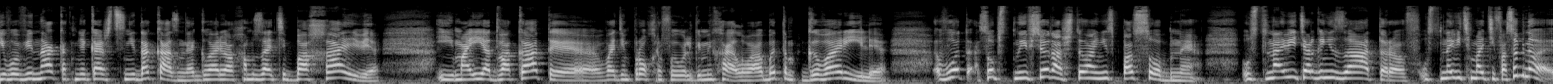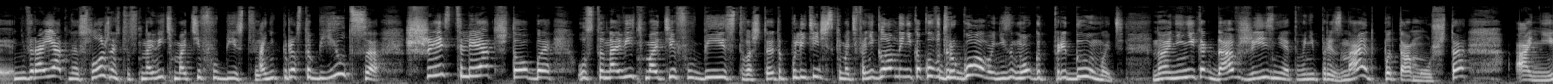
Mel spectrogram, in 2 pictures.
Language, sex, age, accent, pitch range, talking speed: Russian, female, 20-39, native, 225-300 Hz, 140 wpm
